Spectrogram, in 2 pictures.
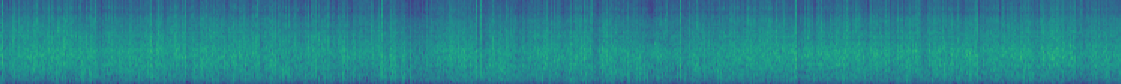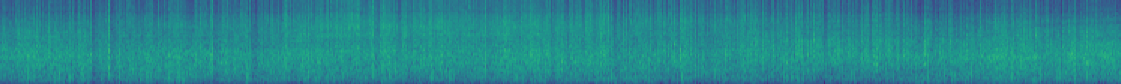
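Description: Fireworks going off in great numbers all at once across a city: a dense, unbroken crackle of countless small bangs that never pauses.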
